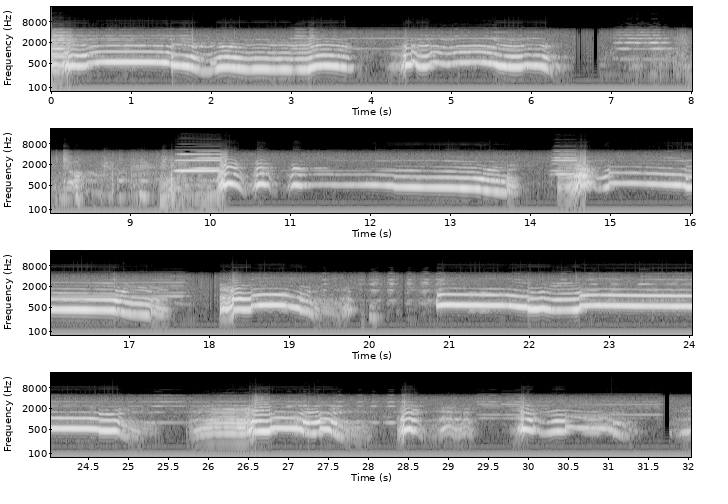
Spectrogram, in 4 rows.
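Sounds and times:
harmonica notes: 0.0s - 0.8s, 1.7s - 5.4s, 7.0s - 7.9s, 9.4s - 10.4s, 14.2s - 14.9s, 17.0s - 17.9s, 18.6s - 21.4s, 25.0s - 31.8s
dog howling: 20.9s - 32.0s.

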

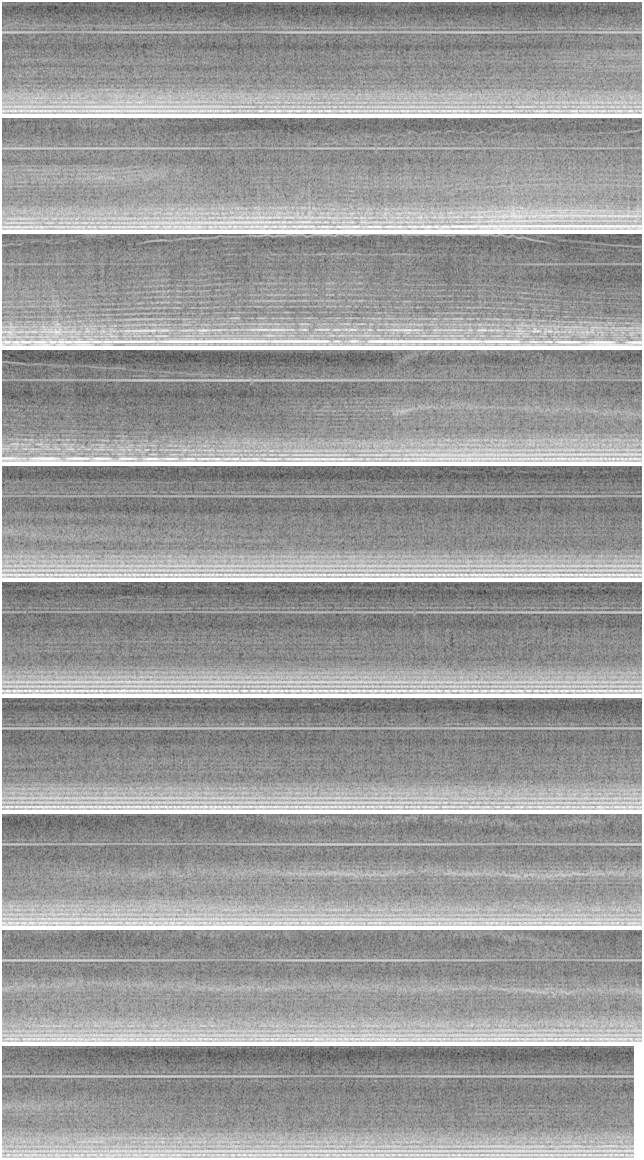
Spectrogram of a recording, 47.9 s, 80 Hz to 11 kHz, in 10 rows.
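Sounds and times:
quadcopter motors whining: 0.0s - 47.9s.

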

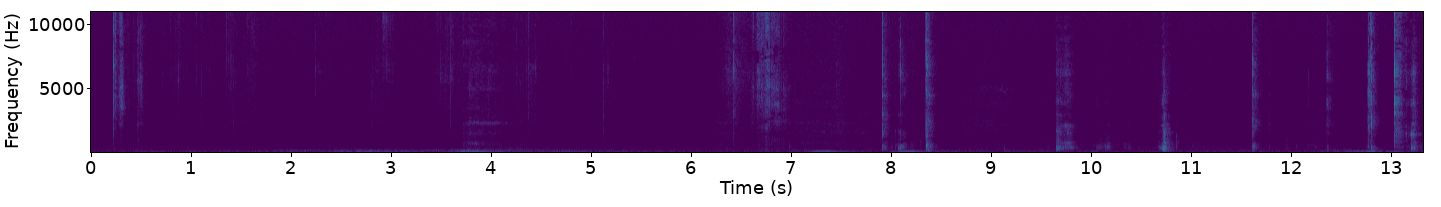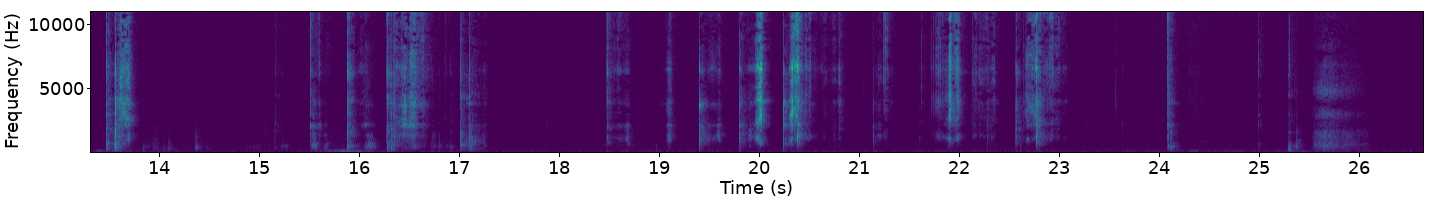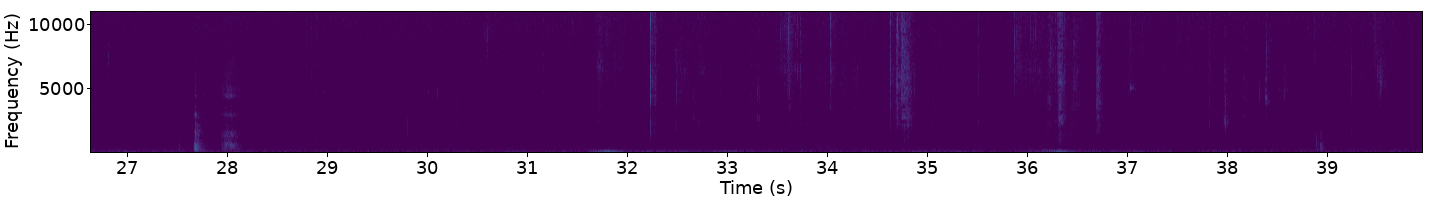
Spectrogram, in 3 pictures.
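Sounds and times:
spoon scraping metal strainer: 13.0s - 13.8s.

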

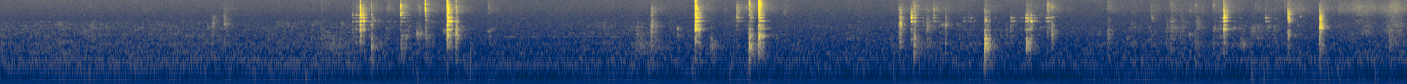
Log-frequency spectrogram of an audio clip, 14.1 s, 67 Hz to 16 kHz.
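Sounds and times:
cats crunching dry kibble: 9.0s - 14.0s.

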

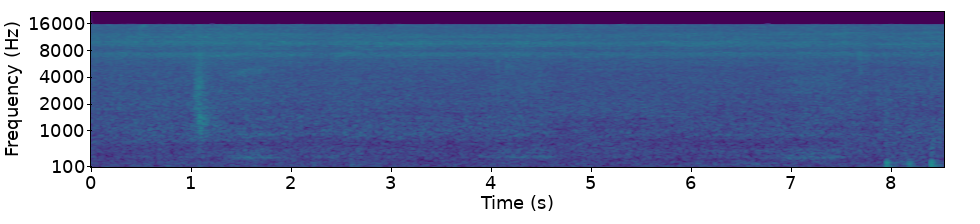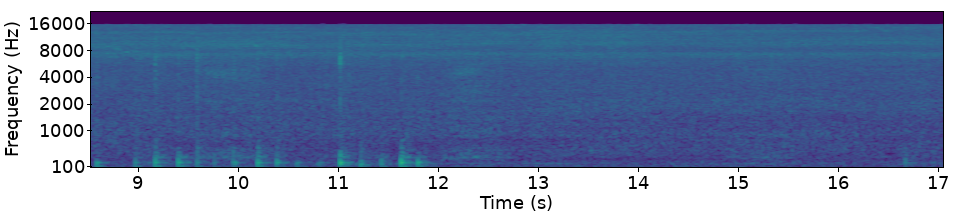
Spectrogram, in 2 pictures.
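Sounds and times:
faint steady hiss: 0.0s - 17.0s
hands patting dough: 7.9s - 12.0s.

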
